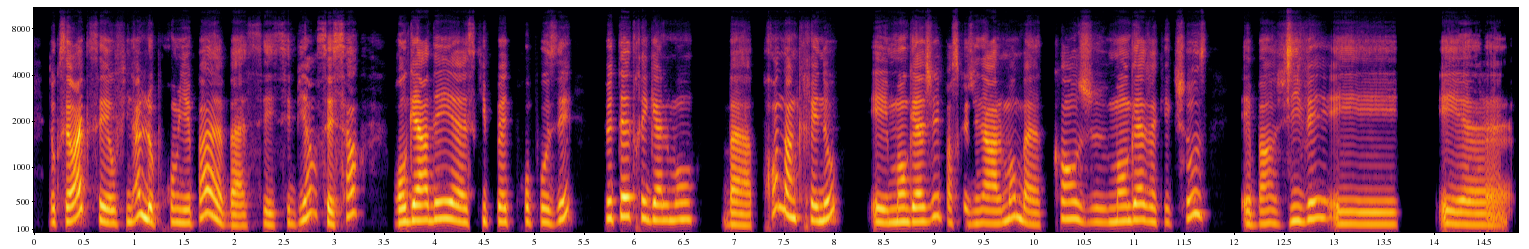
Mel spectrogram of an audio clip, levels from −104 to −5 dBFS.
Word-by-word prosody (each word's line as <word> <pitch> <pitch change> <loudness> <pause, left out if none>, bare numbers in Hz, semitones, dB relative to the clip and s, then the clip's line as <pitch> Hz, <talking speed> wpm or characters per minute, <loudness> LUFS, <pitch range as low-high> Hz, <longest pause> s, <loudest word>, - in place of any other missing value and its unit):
donc 195 - -4
c'est 205 - +4
vrai 220 - +8
que, - - -17
c'est 210 -4 +3
au - - +1
final, 205 - +1
le 225 - +7
premier 195 -2 -3
pas, 290 +1 +2
eh - - -3
bah, 155 -2 -2
c'est 165 +2 -6
c'est 165 +4 -11
bien, 240 - -1
c'est 190 - +1
ça. 310 - -2 0.3
Regarder, 225 +5 +5
heu, 205 -3 +3
ce - - -16
qui 215 - -6
peut 210 +1 -2
être 205 0 -4
proposé, 205 - -3 0.3
peut-être 280 +3 +3
également, 235 -1 0 0.2
bah, 165 -3 -1
prendre 400 +3 -4
un 285 - +5
créneau 240 -1 +1 0.3
et 200 -2 +2
m'engager 205 +6 +3
parce 200 -7 -9
que, 200 - -7
généralement, 185 +7 0
bah, 180 -9 -1
quand 245 0 0
je 200 -2 -6
m'engage 210 +3 +1
à 205 - -1
quelque 195 -3 -13
chose, 310 +4 -2 0.3
eh 175 - -2
ben, 180 +3 -3
j'y 205 +6 -1
vais 245 +4 +1
et 170 -4 -3 0.4
et 175 -1 0
heu. 165 -1 -2
205 Hz, 200 wpm, -21 LUFS, 180-240 Hz, 0.4 s, vrai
